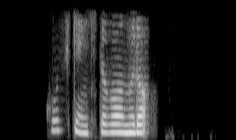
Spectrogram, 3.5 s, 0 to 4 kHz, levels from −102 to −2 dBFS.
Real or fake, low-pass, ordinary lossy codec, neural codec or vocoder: real; 3.6 kHz; AAC, 16 kbps; none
